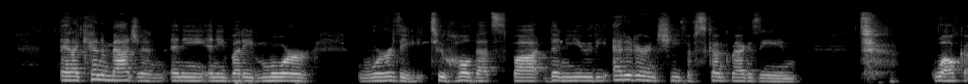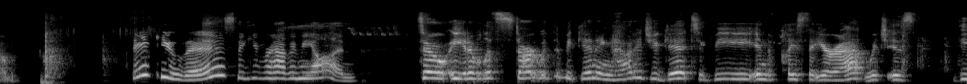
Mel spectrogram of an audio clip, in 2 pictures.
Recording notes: Recorded in New Braunfels, Texas via Zoom.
